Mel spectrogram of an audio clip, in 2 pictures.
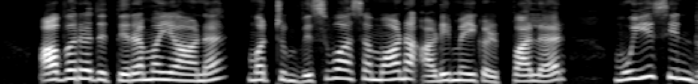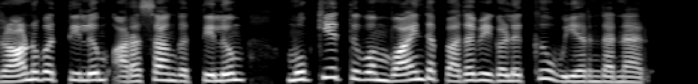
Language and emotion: Tamil, neutral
